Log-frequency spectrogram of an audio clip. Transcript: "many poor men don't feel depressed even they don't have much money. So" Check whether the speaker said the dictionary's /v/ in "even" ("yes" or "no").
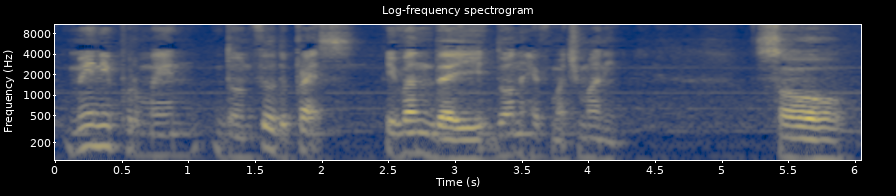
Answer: yes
